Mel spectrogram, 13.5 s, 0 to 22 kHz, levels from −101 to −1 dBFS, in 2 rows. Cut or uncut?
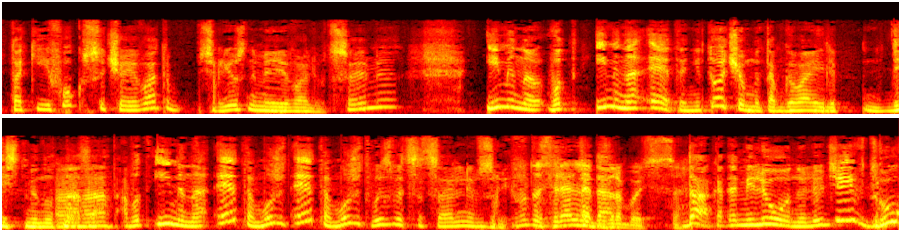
cut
